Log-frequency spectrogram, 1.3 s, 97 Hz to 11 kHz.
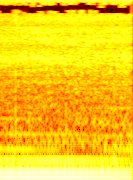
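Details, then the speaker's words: Honda D16Y7 petrol engine after swapping to a D16Y8 intake manifold with JB-welded air injection holes, TPS connector broken: high surging idle around 2,500 rpm; injection holes suspected, unconfirmed. "It wants to idle at 2500, but it's sort of surging. Still way too high, so."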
